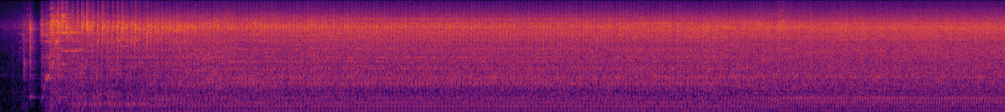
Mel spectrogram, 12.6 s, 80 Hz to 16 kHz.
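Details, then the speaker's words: Honda F501 tiller with new offshore GX clone replacement engine, no load, after drilling open the pilot jet to fix lean surge; fires and settles into even steady run at 3600 rpm, no hunting. "that's a lot smoother don't do the Huns anymore check the attack 3 600 right on the money"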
